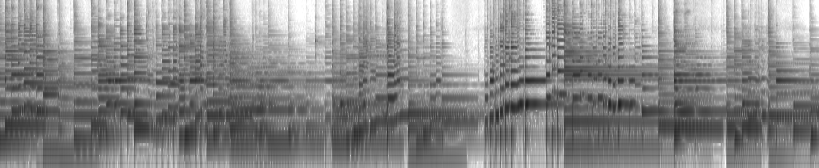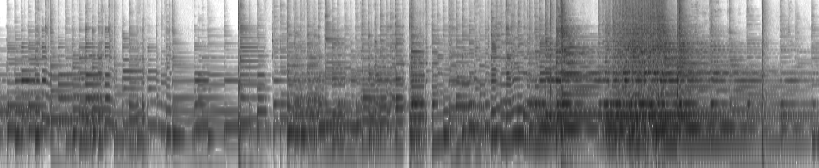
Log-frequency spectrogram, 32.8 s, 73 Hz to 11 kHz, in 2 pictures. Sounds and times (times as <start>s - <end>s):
Acoustic guitar: 0.0s - 32.7s
Flamenco: 0.0s - 32.7s
Strum: 0.0s - 32.7s.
